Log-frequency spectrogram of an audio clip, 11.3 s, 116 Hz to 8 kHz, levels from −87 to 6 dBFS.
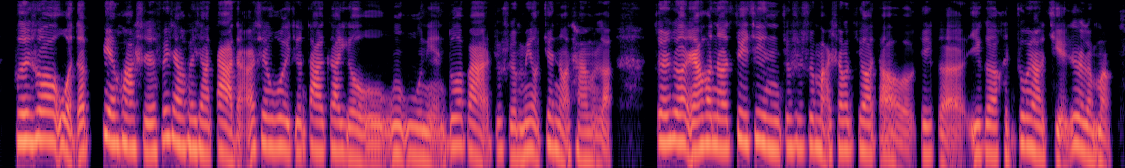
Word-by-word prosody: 所 230 Hz, 0 st, +5 dB
以 -, -, +4 dB
说 235 Hz, -1 st, +4 dB
我 190 Hz, -, +3 dB
的 180 Hz, +3 st, -1 dB
变 235 Hz, -5 st, +3 dB
化 210 Hz, -2 st, +2 dB
是 180 Hz, -2 st, 0 dB
非 250 Hz, +7 st, -1 dB
常 215 Hz, -4 st, +2 dB
非 195 Hz, -, +3 dB
常 175 Hz, -2 st, +1 dB
大 180 Hz, -3 st, +2 dB
的， -, -, -4 dB
而 180 Hz, -, -1 dB
且 215 Hz, +1 st, -1 dB
我 200 Hz, -1 st, +1 dB
已 -, -, 0 dB
经 180 Hz, 0 st, -2 dB
大 185 Hz, -3 st, 0 dB
概 185 Hz, 0 st, -2 dB
有 160 Hz, -5 st, -1 dB
5- 165 Hz, -, 0 dB
5 155 Hz, -, 0 dB
年 150 Hz, -, -2 dB
多 205 Hz, +1 st, -1 dB
吧， 175 Hz, -4 st, 0 dB
就 185 Hz, -3 st, -7 dB
是 165 Hz, -4 st, -4 dB
没 160 Hz, +3 st, 0 dB
有 175 Hz, -, -1 dB
见 205 Hz, -4 st, -2 dB
到 165 Hz, -, -1 dB
她 165 Hz, -6 st, -3 dB
们 145 Hz, -, -5 dB
了。 -, -, -4 dB, 0.4 s
虽 230 Hz, -, 0 dB
然 225 Hz, -, +4 dB
说 225 Hz, -1 st, +4 dB
然 185 Hz, +1 st, +4 dB
后 215 Hz, -, +4 dB
呢， 200 Hz, -2 st, +2 dB
最 220 Hz, +3 st, 0 dB
近 215 Hz, -5 st, +1 dB
就 200 Hz, +1 st, -3 dB
是 200 Hz, -1 st, -2 dB
说 205 Hz, 0 st, -3 dB
马 180 Hz, -2 st, 0 dB
上 185 Hz, 0 st, -2 dB
就 190 Hz, -1 st, -3 dB
要 175 Hz, -, +1 dB
到 100 Hz, -4 st, -3 dB
这 170 Hz, -1 st, -2 dB
个 -, -, -4 dB
一 170 Hz, -, 0 dB
个 170 Hz, -2 st, 0 dB
很 160 Hz, -, -8 dB
重 210 Hz, -2 st, -1 dB
要 180 Hz, -, +3 dB
的 165 Hz, -, -3 dB
节 -, -, -2 dB
日 210 Hz, -1 st, +1 dB
了 160 Hz, -3 st, +1 dB
嘛， 145 Hz, -2 st, -1 dB
185 Hz, 330 characters per minute, -23 LUFS, 170-210 Hz, 0.4 s, 所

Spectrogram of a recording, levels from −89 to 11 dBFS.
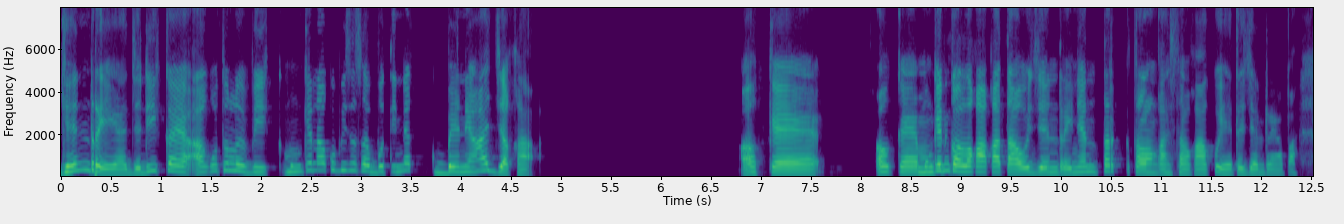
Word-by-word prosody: genre 295 Hz, +4 st, +4 dB
ya. 195 Hz, -1 st, 0 dB
Jadi, 250 Hz, +9 st, -3 dB
kayak 280 Hz, -5 st, +2 dB
aku 250 Hz, +4 st, -1 dB
tuh 330 Hz, -1 st, -5 dB
lebih 235 Hz, -1 st, -5 dB, 0.2 s
mungkin 275 Hz, +7 st, -5 dB
aku 325 Hz, +2 st, -4 dB
bisa 330 Hz, -1 st, -6 dB
sebutinnya 275 Hz, 0 st, -3 dB, 0.3 s
band-nya 255 Hz, +5 st, +1 dB
aja, 250 Hz, -6 st, +3 dB
Kak. 200 Hz, -1 st, -5 dB, 2.0 s
Oke. 225 Hz, -1 st, +2 dB, 0.6 s
Oke, 240 Hz, -2 st, +2 dB
mungkin 260 Hz, +6 st, +2 dB
kalau 265 Hz, -3 st, +7 dB
Kakak 255 Hz, -2 st, +4 dB
tahu 225 Hz, 0 st, +3 dB
genre-nya, 225 Hz, +2 st, -1 dB
entar 275 Hz, +2 st, -2 dB, 0.2 s
tolong 225 Hz, -2 st, +2 dB
kasih 210 Hz, -1 st, -3 dB
tahu -, -, -3 dB
ke 205 Hz, -, +2 dB
aku -, -, -15 dB
ya, -, -, -1 dB
itu 220 Hz, -, -3 dB
genre 205 Hz, -1 st, -5 dB
apa. -, -, -10 dB
245 Hz, 150 wpm, -25 LUFS, 220-275 Hz, 2.0 s, kalau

